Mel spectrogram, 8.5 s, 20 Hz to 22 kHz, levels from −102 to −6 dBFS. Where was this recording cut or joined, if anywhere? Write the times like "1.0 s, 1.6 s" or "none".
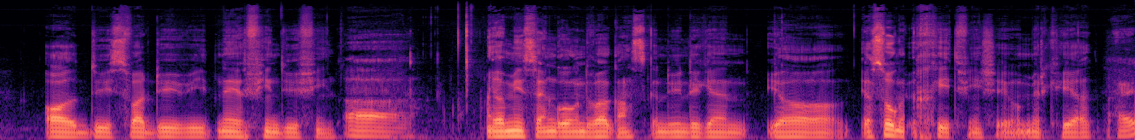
1.8 s, 6.4 s, 6.8 s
